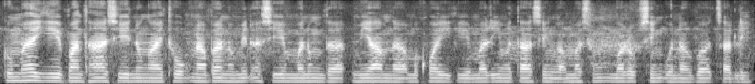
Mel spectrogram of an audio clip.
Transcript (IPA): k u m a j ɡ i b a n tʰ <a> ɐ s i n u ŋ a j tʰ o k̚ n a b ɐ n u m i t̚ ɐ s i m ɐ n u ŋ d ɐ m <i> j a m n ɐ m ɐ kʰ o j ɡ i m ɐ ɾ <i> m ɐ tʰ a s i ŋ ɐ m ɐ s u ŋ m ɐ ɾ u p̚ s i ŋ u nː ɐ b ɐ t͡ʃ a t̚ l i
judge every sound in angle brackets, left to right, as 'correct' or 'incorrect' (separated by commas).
correct, correct, correct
